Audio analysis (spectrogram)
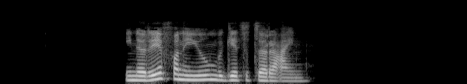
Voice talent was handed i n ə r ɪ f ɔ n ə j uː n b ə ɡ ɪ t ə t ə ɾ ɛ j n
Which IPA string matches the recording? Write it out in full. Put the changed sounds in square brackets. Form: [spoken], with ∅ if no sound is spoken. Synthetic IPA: i n ə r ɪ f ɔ n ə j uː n b ə ɡ ɪ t ə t ə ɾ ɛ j n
